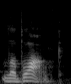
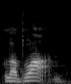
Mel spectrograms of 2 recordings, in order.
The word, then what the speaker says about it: Leblanc: it would sound like leblanc but if you pronounce it in french the c is silent so it is more like leblanc some other trivia for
